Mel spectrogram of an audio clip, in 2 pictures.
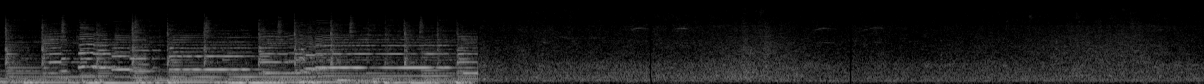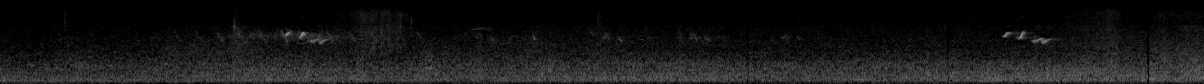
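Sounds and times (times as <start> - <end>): background hiss: 4.8 - 24.0
small bird chirping: 14.2 - 20.1, 22.0 - 22.6.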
